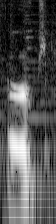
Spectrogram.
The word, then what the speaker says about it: herbs: They always say herbs. They pronounce the H, herbs.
